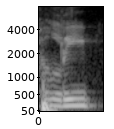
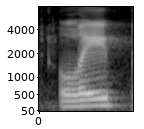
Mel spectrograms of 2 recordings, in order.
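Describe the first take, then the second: First: The vowel is a plain i. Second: The vowel is a plain e.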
